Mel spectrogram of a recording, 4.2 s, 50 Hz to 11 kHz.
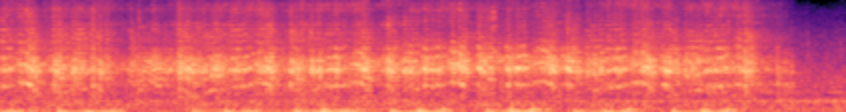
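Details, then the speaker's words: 1974 Yamaha TX500 twin after 20 years stored, just refueled: the starter churns at a steady chugging beat of about four pulses a second with a whirring motor but never fires. It has spark; owner suspects a fuel supply problem. "I am getting spark. There's a possibility it's not actually getting fuel."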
